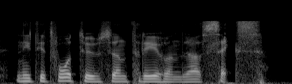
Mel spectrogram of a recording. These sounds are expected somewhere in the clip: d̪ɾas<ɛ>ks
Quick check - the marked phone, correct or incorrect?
correct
